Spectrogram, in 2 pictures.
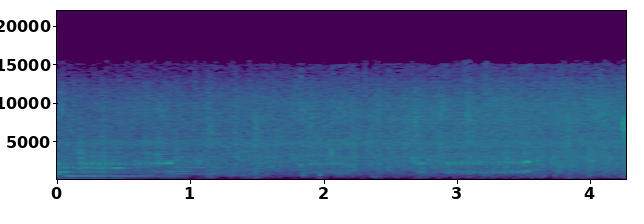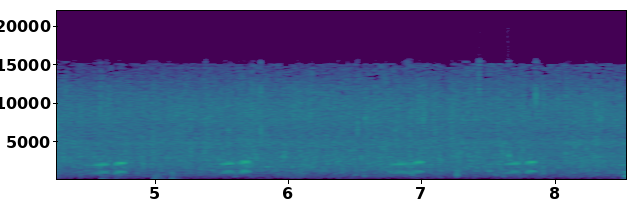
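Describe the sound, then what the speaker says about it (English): Frogs croaking in the video game What Remains of Edith Finch: repeated short chirpy croaks from several frogs, fairly quiet, over a soft, constant rain-like hiss, with no talking. "Listen to them frogies croaking."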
